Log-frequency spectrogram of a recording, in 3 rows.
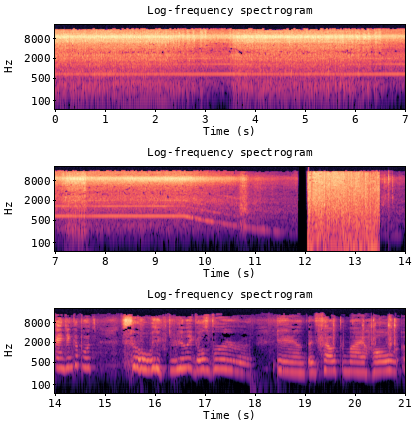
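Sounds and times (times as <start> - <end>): vacuum cleaner motor whining: 0.0 - 11.8.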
